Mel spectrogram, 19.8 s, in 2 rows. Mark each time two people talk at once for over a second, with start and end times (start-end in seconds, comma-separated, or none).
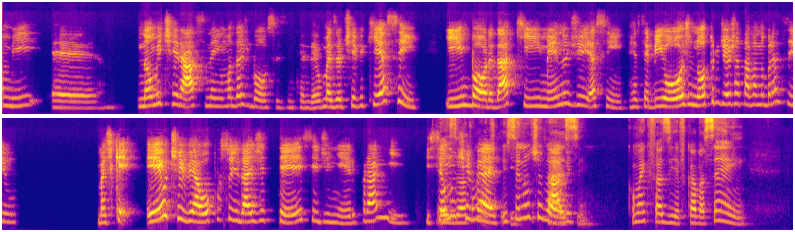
15.3-17.0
